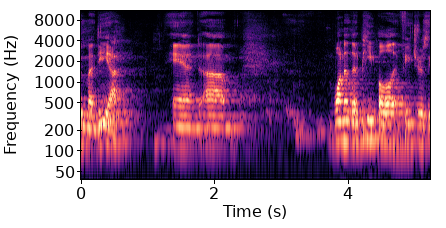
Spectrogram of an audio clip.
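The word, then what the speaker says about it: Medellín: It's spelled like Road to Medillin. We joke around and call it Road to Medillin. But it's actually pronounced Road to Medea.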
